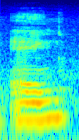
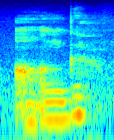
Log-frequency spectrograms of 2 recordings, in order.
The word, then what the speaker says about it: Aang: Like some of these I kind of blocked out, but I very much remember them calling Aang Ong.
